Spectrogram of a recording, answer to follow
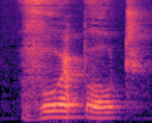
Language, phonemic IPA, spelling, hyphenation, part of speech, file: Dutch, /ˈvoːr.poːt/, voorpoot, voor‧poot, noun, Nl-voorpoot.ogg
- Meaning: foreleg (of an animal or of furniture)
